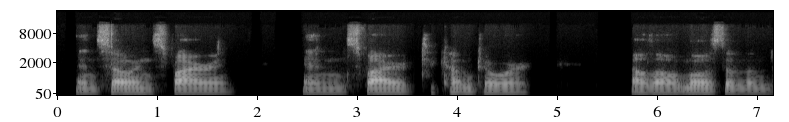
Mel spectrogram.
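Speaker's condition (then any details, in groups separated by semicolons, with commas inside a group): Young onset Parkinson's disease; voice and speaking difficulty biggest current problem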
